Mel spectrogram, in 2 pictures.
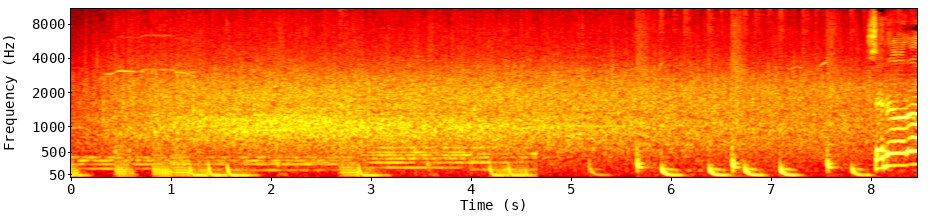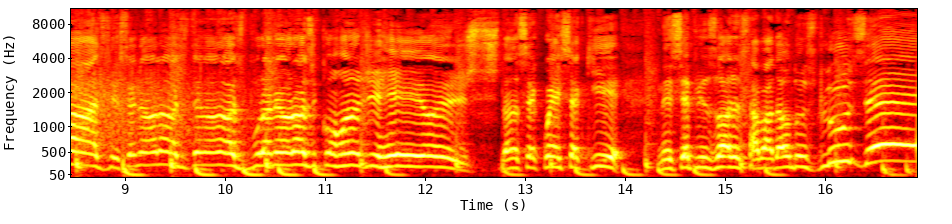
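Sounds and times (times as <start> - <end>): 
audience applauding: 0.0 - 11.0
sharp rhythmic hits: 0.0 - 15.6
musical backing: 0.0 - 16.9
speech: 8.0 - 16.9.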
